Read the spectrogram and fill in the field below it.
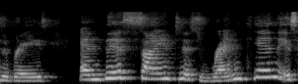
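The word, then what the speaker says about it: Röntgen: There's cathode rays and different kinds of rays and this scientist Renkin is how you pronounce his name.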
